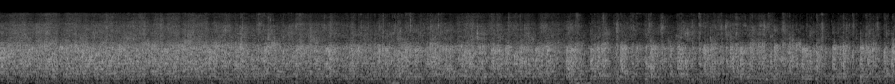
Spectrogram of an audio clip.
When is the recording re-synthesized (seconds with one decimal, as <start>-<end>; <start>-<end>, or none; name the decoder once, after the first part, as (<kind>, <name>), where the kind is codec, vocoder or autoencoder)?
0.0-2.3 (autoencoder, DAC-VAE); 2.9-3.6; 4.5-5.7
